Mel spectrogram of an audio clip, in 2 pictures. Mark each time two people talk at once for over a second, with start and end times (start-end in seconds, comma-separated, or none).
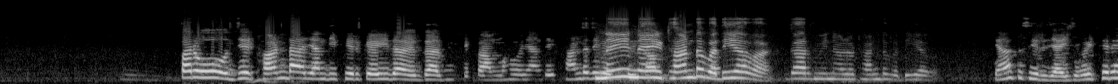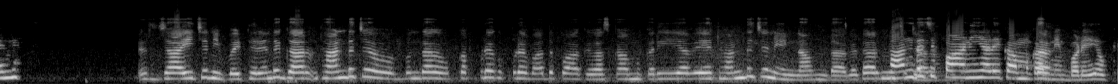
6.0-7.2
